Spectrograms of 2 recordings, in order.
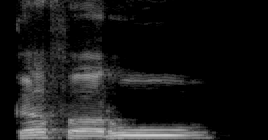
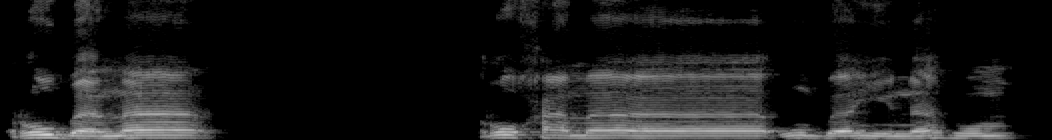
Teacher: Kemudian ra dalam keadaan dhammah ya. Ini juga dibaca tebal.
